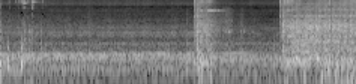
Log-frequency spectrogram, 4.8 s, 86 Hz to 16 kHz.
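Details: Honda Beat FI scooter whose starter only clicked "tek tek tek"; battery dropped to about 9 V cranking, started with added charger, charging 13.7–14 V, pinion gear suspected. Brief cranking, then it catches at once into an even, buzzy idle; normal start.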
